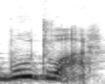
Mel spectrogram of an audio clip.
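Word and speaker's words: boudoir: इसका प्रोनाउंसिएशन है बुडवार, यानी महिला का निजी कमरा, जहाँ पर सिर्फ लेडीज बैठती हैं, तो वो उसको बोलते हैं बुडवार।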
